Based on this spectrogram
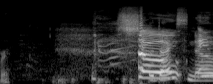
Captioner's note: laughs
